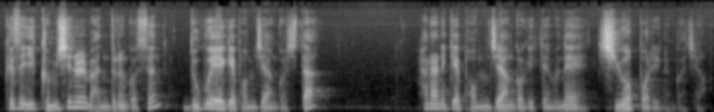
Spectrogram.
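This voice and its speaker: A man's voice: mid-range voice, lively intonation, brisk, a little mellow. A man preaching a morning devotional sermon as pastor, often asking his listeners for agreement and answering for them, and dropping to a whisper on quoted verses. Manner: asks the listeners for constant agreement, answers himself.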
